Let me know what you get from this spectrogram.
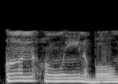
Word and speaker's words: unalienable: The word should be with the UN. Unalienable, in the way I pronounce it, just to make a distinction between inalienable and unalienable.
